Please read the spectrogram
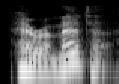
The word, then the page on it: paramatta: British English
